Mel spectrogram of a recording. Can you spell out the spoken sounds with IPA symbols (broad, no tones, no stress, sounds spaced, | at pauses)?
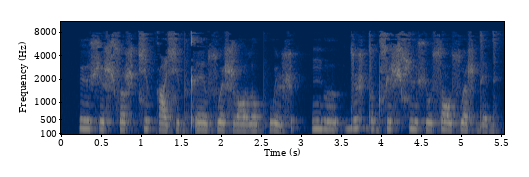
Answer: y ʃ i ʂ s ɔ ʂ t͡ɕ ə k ɑ ɕ ə d kʼ e sʷ e ʂ l ɔ l o pʰ w y ʂ | ŋ ɯ | d y ʂ d ɔ d ɕ e ʂ ɕ y ʃ u s ɔ sʷ ɑ ʂ d e d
